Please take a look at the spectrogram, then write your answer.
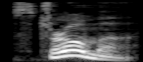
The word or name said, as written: stroma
